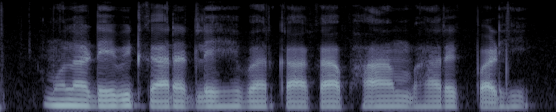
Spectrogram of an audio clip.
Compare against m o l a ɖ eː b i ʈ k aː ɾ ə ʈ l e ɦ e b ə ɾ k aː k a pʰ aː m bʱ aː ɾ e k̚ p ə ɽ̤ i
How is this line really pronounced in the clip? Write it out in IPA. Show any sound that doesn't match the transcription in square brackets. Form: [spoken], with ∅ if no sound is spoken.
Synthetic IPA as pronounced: m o l a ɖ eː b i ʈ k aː ɾ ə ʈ l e ɦ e b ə ɾ k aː k a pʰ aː m bʱ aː ɾ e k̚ p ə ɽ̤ i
